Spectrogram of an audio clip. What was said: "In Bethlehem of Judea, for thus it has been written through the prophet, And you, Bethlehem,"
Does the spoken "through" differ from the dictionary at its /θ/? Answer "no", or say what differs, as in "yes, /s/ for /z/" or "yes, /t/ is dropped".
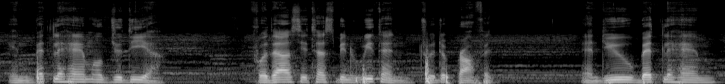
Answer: yes, /t/ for /θ/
